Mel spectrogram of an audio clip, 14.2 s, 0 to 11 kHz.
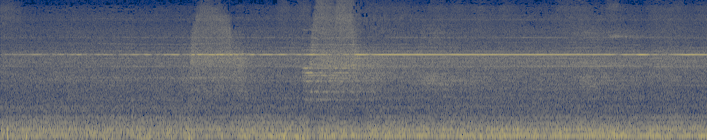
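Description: HiCAS HC3300 CNC beam saw running: a steady high whine over a low hum, growing louder a few seconds in, with two short bursts of hiss about 4 and 6 seconds in.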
